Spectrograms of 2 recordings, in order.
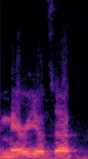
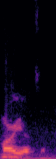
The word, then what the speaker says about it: Mariota: Um, I think it's been said over the years like Mariota. Um, which is incorrect and it's pronounced Mariota.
